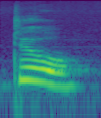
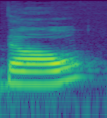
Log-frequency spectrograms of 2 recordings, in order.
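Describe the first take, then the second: First: The vowel sounds like 'oh'. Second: The vowel sounds like 'ow'. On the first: The speaker calls it right. "This is dough" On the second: The speaker calls it wrong. "This is not dough. ... इसको डाव नहीं कहना है"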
